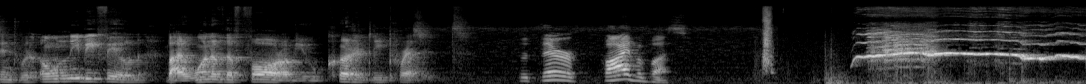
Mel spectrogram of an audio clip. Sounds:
inside a large room or hall, speech

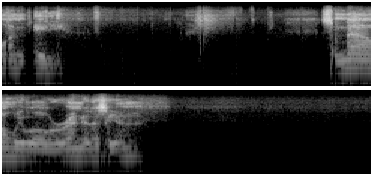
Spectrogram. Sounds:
speech

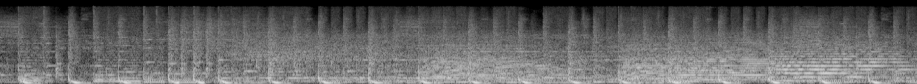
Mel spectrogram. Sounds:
angry music

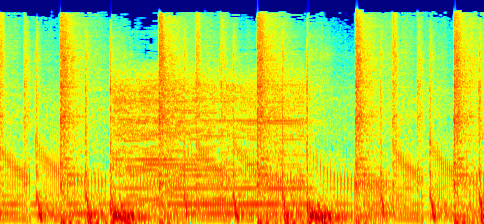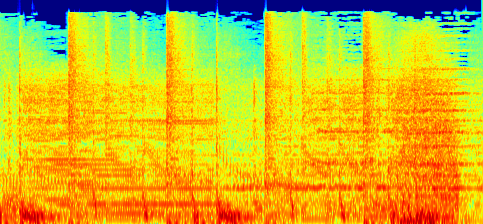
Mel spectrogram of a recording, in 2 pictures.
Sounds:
sound effect, music

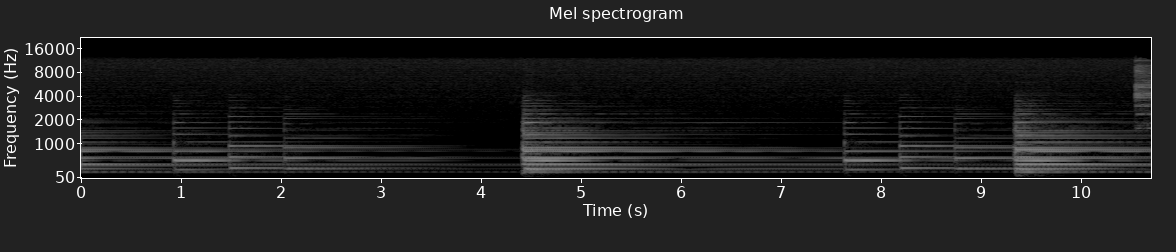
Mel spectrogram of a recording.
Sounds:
electric piano, music

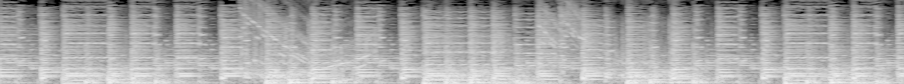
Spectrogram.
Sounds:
soundtrack music, music

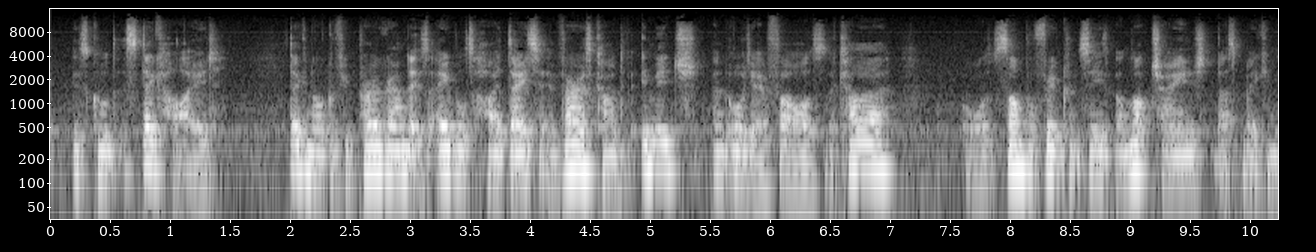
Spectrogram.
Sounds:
speech

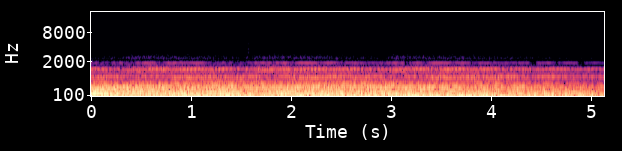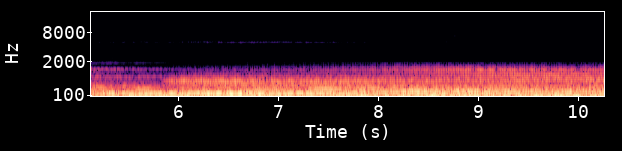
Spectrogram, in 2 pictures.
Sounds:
music, soundtrack music, video game music

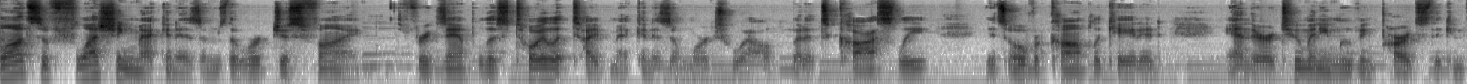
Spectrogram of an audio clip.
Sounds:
music, speech

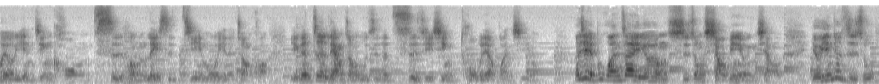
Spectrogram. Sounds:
striking pool

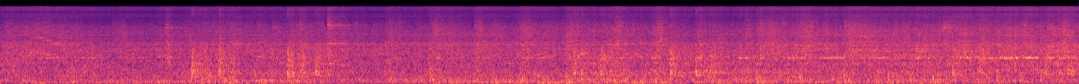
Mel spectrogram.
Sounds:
rail transport, train, vehicle, train wagon

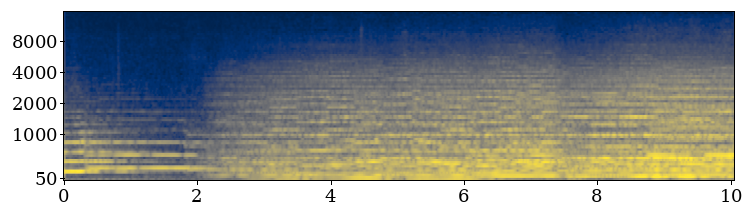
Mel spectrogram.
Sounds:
music, french horn

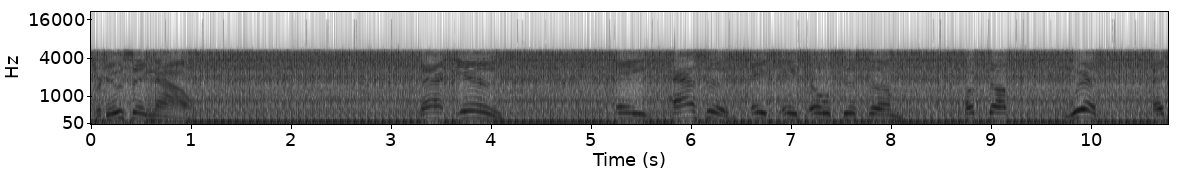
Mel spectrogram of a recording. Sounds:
speech, motorcycle, outside, rural or natural, vehicle

